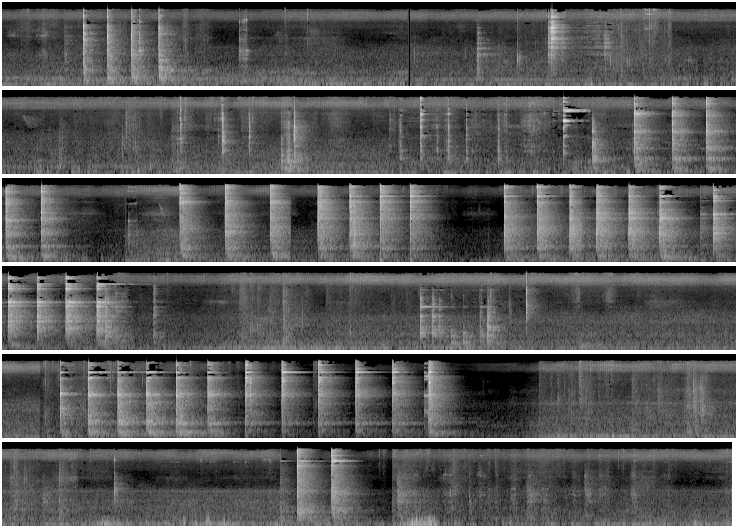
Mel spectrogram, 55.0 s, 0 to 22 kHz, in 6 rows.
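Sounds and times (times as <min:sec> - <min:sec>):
hammer striking steel: 0:00.8 - 0:02.4, 0:06.8 - 0:07.4, 0:16.2 - 0:19.3, 0:20.6 - 0:23.9, 0:24.6 - 0:29.6, 0:37.4 - 0:42.6, 0:49.4 - 0:50.5.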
